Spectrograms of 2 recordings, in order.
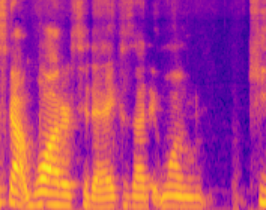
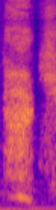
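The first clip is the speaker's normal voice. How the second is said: a quick, high gasp of fake astonishment; imitating people gasping in disbelief; mock gasp; 13 semitones higher, 11 dB quieter than usual. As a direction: gasp as if shocked by the news. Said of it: "I have four kids".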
